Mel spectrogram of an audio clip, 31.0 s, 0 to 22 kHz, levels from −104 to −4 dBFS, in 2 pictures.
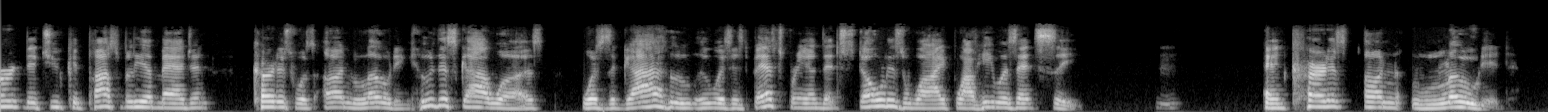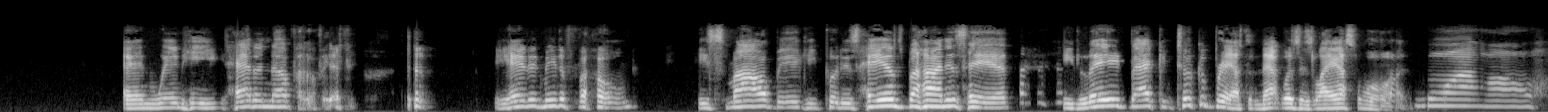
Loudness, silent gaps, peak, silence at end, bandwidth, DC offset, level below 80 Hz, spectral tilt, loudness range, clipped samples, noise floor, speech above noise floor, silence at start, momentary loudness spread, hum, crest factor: -24 LUFS; none; -4 dBFS; 0.1 s; 8.8 kHz; under 0.1%; -72 dBFS; -4.5 dB/octave; 8 LU; under 0.1%; -85 dBFS; 61 dB; 0 s; 13 LU; none; 20 dB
